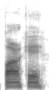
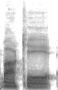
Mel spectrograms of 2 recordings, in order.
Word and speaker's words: Buarque: That's how you say his name, eh? Buarque. – Yeah, that's right. Confirmed by watching a previous interview where the guy just asked him, how do you pronounce this? So, but actually, you can kind of work it out. Just by looking at it, it's Buarque. So yeah, Eric Buarque is Bruce Willis's stand-in stroke stunt double, has been for the last, 15 years, something like that.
